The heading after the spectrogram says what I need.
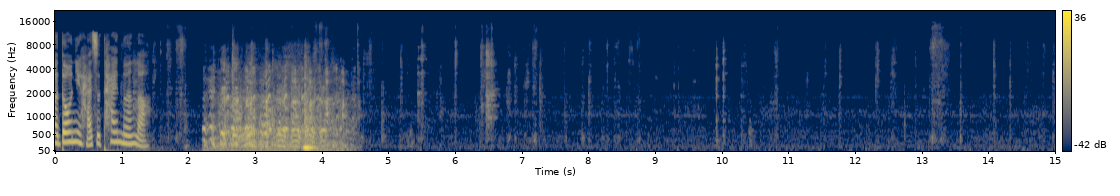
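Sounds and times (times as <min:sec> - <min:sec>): chewing: 0:04.6 - 0:15.0.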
